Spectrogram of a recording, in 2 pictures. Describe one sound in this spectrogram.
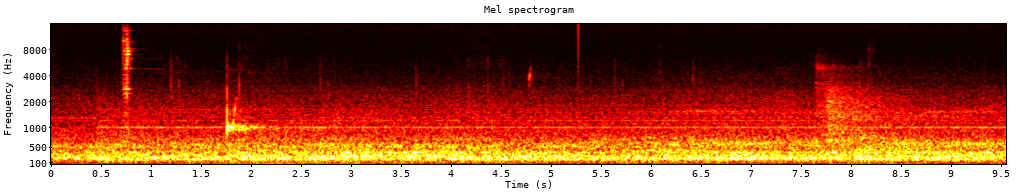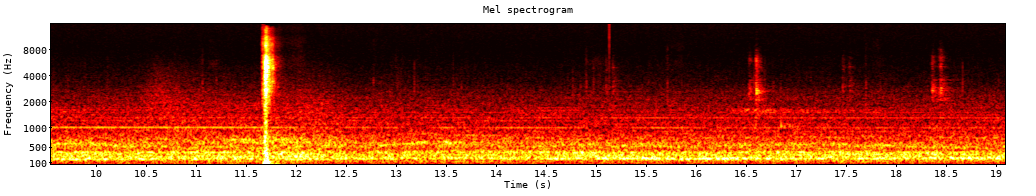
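Soft clicks and rustles sound as game inventory items are moved about.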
